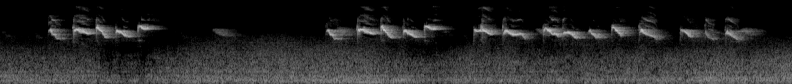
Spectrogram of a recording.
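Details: Oriental white-eye (mata puteh) from Singapore, buka sing, humid, warm, rainy, overcast conditions on 23 March 2023: a short run of chirps, a pause, then a long, steady stream of high, slurred twittering notes over a constant low hum.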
